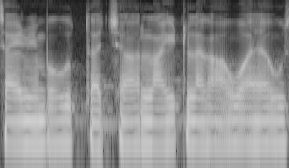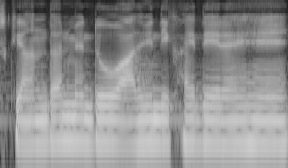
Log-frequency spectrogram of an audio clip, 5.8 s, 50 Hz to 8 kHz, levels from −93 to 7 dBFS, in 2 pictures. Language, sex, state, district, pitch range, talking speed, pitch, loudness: Hindi, male, Jharkhand, Deoghar, 105-110 Hz, 175 wpm, 105 Hz, -17 LUFS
